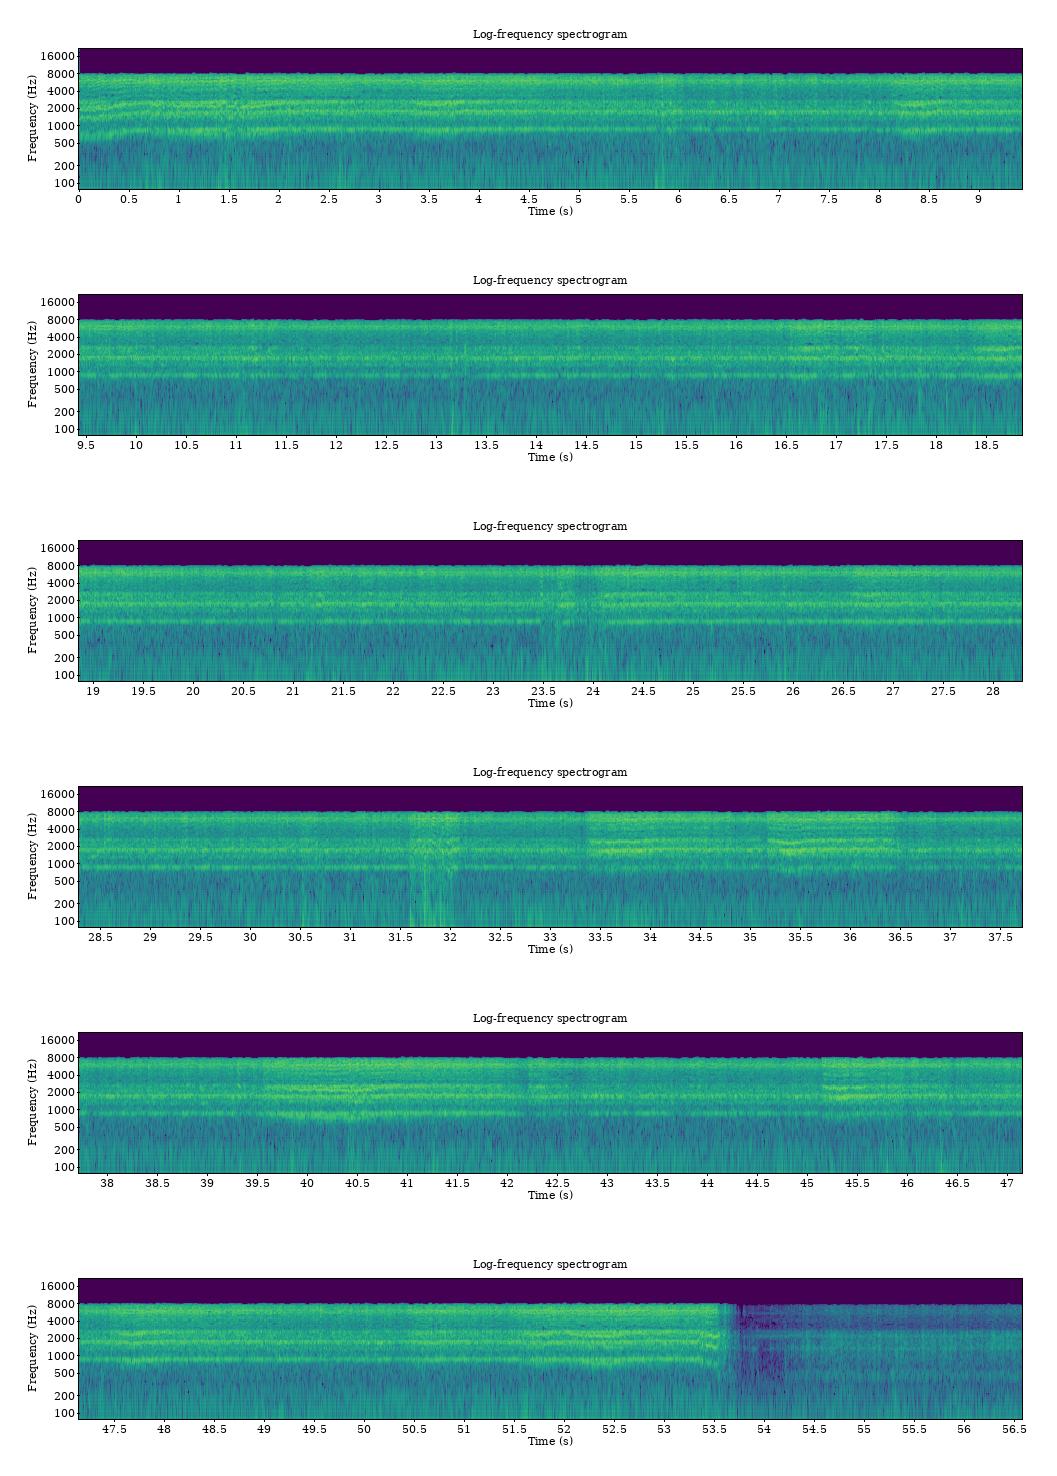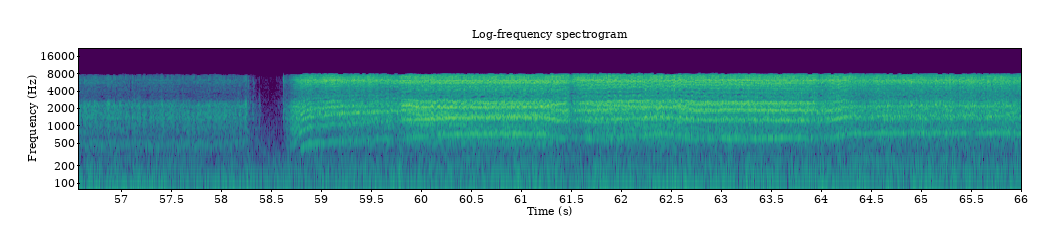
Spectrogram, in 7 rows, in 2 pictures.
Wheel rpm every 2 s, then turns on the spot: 160, 230, 230, 230, 230, 230, 230, 230, 230, 230, 230, 240, 230, 230, 230, 240, 230, 230, 230, 230, 220, 230, 230, 230, 230, 230, 200, 20, 20, 60, 160, 160, 180.
54-58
